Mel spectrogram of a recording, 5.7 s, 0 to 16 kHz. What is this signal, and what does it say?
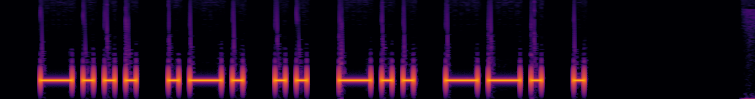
Morse code, heard as a keyed tone, about 15 wpm, 700 Hz. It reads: BRIDGE
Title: Sentences from Top 1200 Words - New Word Drill Alt - 15wpm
